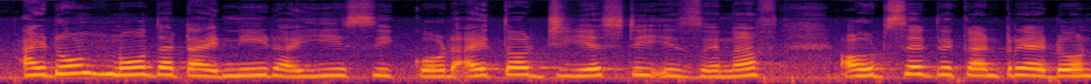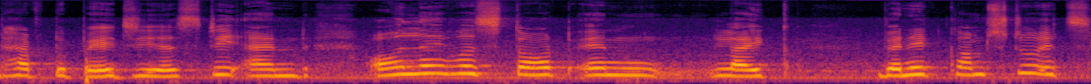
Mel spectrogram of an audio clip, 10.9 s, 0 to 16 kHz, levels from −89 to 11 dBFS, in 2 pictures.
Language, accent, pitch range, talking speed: English, Indian, 255-305 Hz, 185 wpm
